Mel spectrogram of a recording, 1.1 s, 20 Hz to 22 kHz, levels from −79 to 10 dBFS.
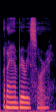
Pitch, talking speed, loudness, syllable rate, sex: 180 Hz, 270 wpm, -16 LUFS, 7.1 syllables/s, female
